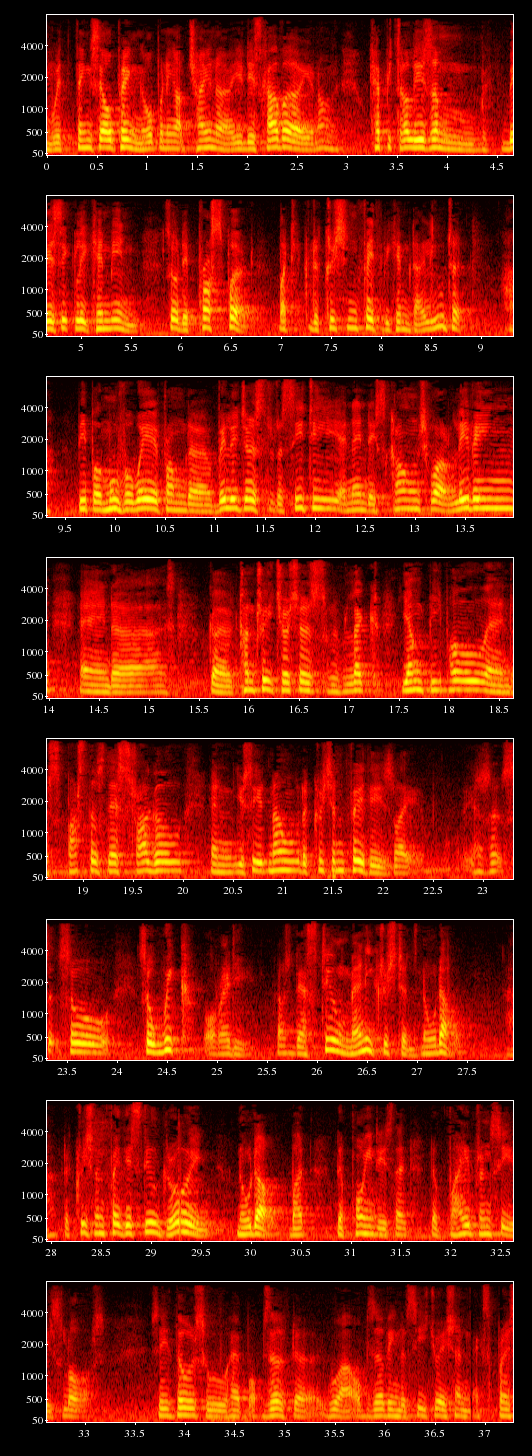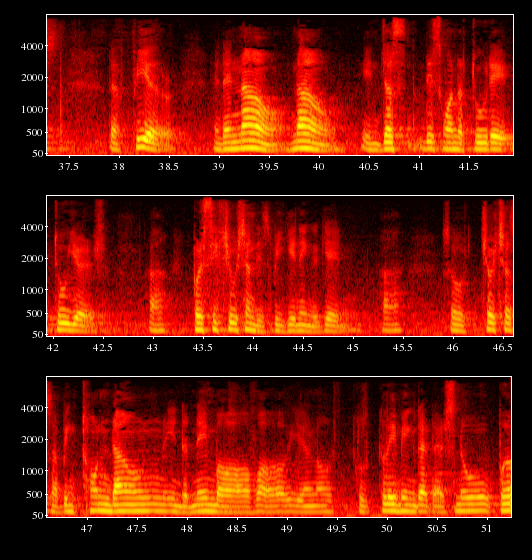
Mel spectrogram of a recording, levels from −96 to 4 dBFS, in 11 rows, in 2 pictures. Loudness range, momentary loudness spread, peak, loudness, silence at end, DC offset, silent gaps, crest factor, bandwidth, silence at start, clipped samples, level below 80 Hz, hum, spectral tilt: 6 LU; 15 LU; -10 dBFS; -29 LUFS; 0 s; under 0.1%; none; 20 dB; 7.8 kHz; 0 s; under 0.1%; -56 dBFS; none; -8 dB/octave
